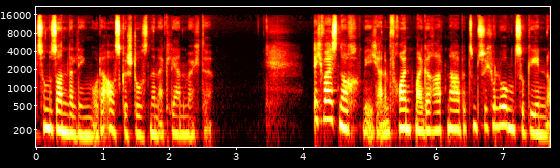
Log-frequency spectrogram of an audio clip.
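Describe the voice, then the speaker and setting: A woman's voice: mid-range voice, gravelly, breathy edge. A woman reading her own first-person motivational text aloud, earnest and intimate, often dropping to a half-whisper and pressing the listener with urgent questions.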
